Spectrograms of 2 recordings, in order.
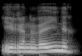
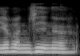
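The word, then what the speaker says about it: Heerenveen: mol handais c'est ça mais les Hollandais prononce iren ve mais nous on disait iron vin avant de l'entendre vraiment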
